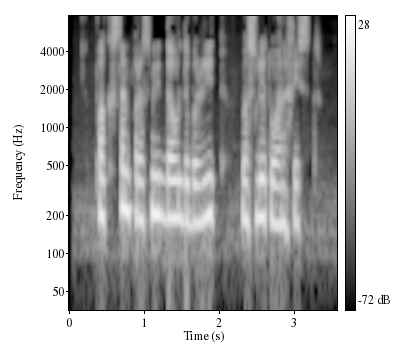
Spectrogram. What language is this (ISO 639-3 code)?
pus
